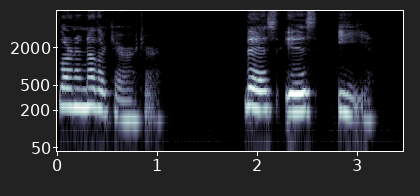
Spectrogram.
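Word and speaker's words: え: another character this is e it's always going to be pronounced like the sound in eat I guess it kind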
